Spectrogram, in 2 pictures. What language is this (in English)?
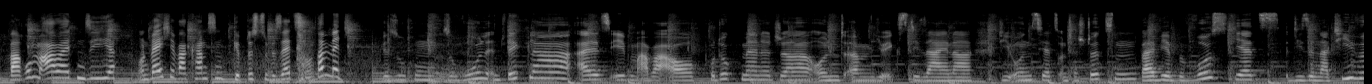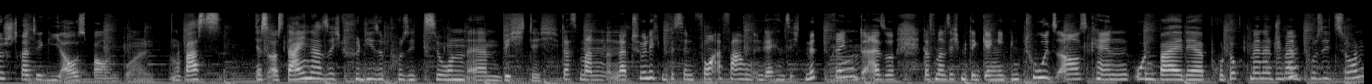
German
